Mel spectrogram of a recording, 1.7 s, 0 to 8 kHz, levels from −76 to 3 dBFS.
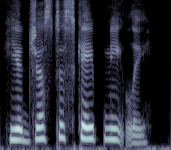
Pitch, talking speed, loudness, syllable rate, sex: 200 Hz, 175 wpm, -18 LUFS, 5.4 syllables/s, female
